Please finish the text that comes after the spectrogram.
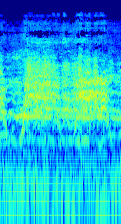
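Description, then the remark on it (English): A group of leftist protesters near Los Angeles loudly imitate dogs at Trump supporters, barking and yapping in overlapping, shouty yelps, with sharp rising cries breaking through a steady, noisy wall of voices. “Leftist protesters have begun literally barking like dogs at Trump supporters.”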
